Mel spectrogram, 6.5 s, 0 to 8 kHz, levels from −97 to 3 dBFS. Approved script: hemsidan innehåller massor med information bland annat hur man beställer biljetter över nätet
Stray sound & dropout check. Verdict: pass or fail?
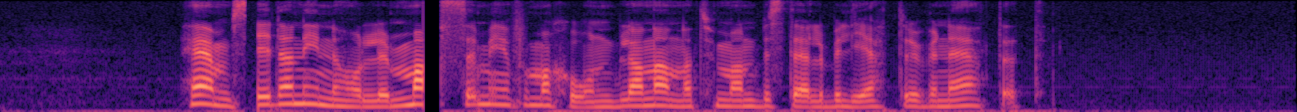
fail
